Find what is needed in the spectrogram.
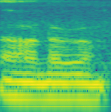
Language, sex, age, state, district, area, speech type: Malayalam, male, 30-45, Kerala, Palakkad, rural, read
